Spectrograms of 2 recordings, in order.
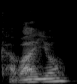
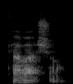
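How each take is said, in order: First: The double L sounds like a y. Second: The double L sounds like sh. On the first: This is how it is said in mainland Spain. "in most of mainland Spain, it's a y" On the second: This is how it is said in Buenos Aires and Uruguay. "in Buenos Aires... it's a sh"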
